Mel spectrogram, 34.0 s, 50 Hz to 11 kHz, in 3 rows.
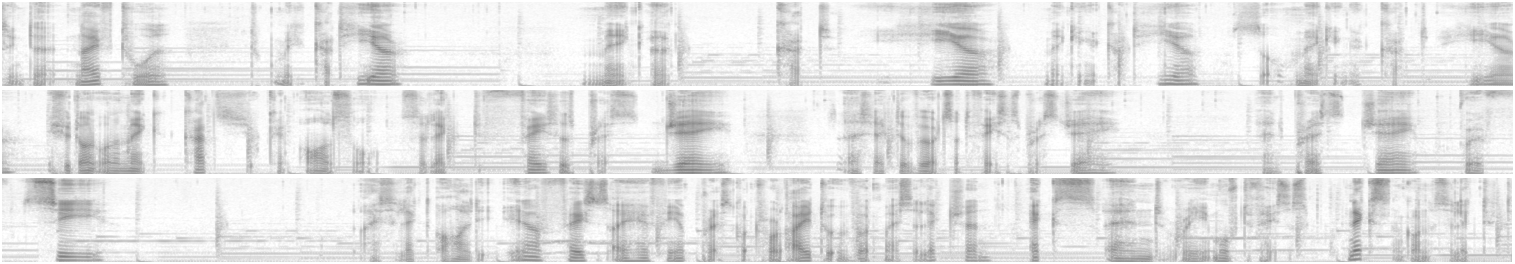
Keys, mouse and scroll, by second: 0.5 click, 1.1 space, 2.4 k, 2.9 click, 6.9 click, 8.4 click, 8.8 space, 9.2 k, 9.4 click, 10.6 click, 11.0 space, 11.6 1, 12.1 click, 12.9 click, 13.7 shift+click, 15.6 j, 16.5 click, 17.4 shift+click, 18.8 j, 19.6 click, 20.3 shift+click, 21.5 j, 22.2 3, 22.7 c, 23.2-26.9 drag, 28.6 ctrl+i, 30.2 x, 31.6 click, 32.6 shift+2, 33.1 click, 33.4 click, 33.4 shift+2, 33.7 click.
